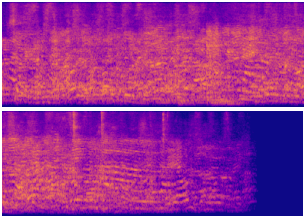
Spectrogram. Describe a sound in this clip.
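Electric guitars play loudly.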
